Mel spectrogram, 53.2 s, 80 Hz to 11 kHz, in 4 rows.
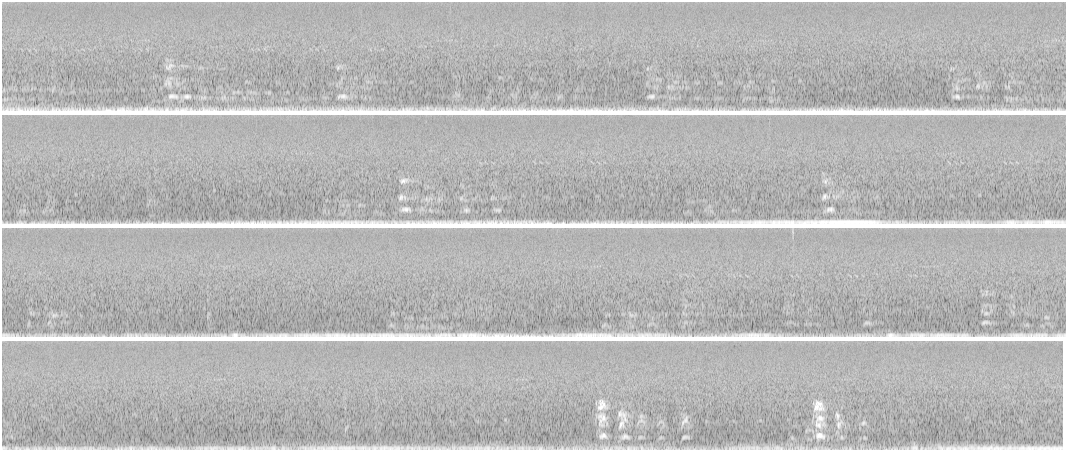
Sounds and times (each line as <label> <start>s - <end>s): heavy traffic 0.0s - 53.1s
